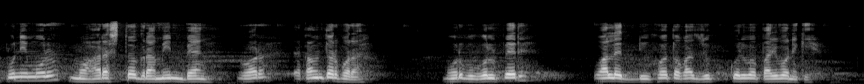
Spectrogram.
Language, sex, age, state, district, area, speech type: Assamese, male, 18-30, Assam, Darrang, rural, read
